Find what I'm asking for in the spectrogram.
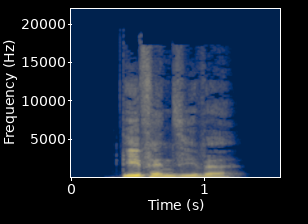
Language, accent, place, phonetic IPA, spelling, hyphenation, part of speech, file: German, Germany, Berlin, [defɛnˈziːvə], Defensive, De‧fen‧si‧ve, noun, De-Defensive.ogg
- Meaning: defense (means, attitude or position of defense)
